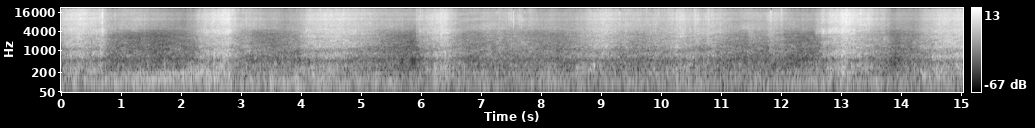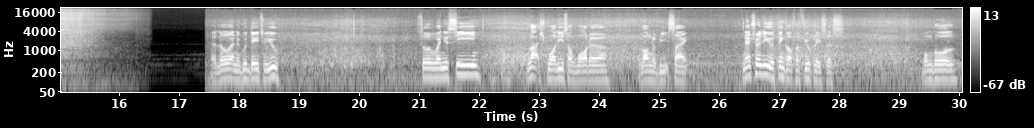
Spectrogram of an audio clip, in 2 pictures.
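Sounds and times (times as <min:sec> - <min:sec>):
waves washing onto shore: 0:00.0 - 0:16.2, 0:17.5 - 0:30.0.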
